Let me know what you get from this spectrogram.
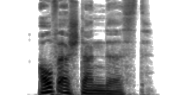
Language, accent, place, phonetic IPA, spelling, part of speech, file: German, Germany, Berlin, [ˈaʊ̯fʔɛɐ̯ˌʃtandəst], auferstandest, verb, De-auferstandest.ogg
- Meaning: second-person singular dependent preterite of auferstehen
